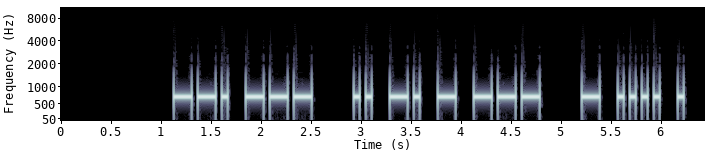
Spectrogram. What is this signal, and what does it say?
Morse code, heard as a keyed tone, about 20 wpm, 700 Hz. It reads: GO INTO THE
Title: Sentences from Top 1300 Words 20wpm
